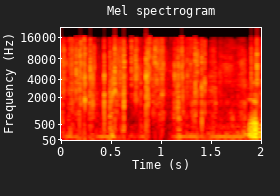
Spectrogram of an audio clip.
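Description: Foil trading-card pack wrapper being torn open and crinkled by hand, a run of irregular crackling rustles. A man's voice starts right at the end.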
